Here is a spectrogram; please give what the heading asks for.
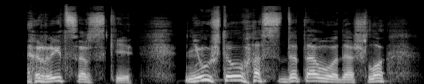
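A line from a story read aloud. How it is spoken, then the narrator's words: Laughing. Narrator (Russian): смеялся Николя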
